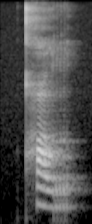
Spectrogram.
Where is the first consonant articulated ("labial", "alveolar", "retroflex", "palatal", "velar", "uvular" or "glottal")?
uvular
